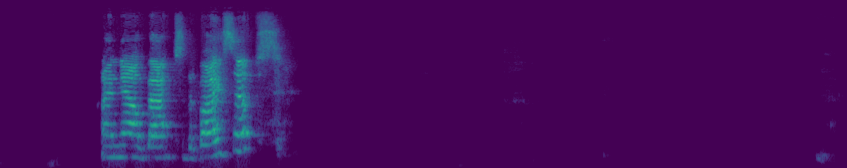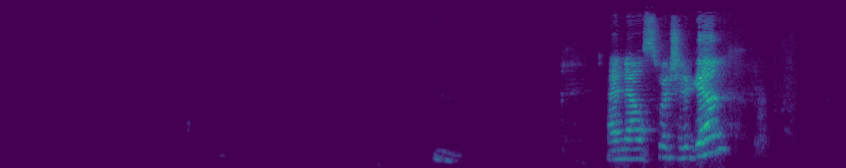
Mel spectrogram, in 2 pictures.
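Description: A young woman speaks briefly and calmly nearby.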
